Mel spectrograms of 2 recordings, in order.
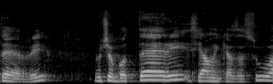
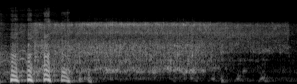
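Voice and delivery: breathy laugh; 5 semitones higher than usual. Real, not acted. Laughing at the toilet reveal.

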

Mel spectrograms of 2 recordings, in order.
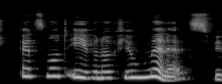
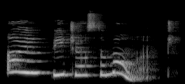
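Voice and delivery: higher, lighter voice for the kind stranger; gentle rescuer voice; 12 semitones higher than usual. Acted. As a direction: offer your name brightly, a little quicker. Narrator voices Aziraphale.

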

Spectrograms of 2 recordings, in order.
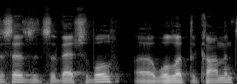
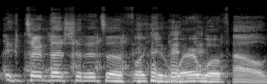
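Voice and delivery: laughing; 6 semitones higher, 6 dB louder than usual. Real, not acted. Laughing through the remark.

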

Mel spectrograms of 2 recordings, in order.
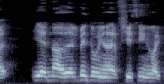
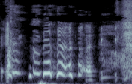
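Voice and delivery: squealing high laugh; real squeal of laughter. Real, not acted. Laughing at the quote.

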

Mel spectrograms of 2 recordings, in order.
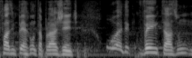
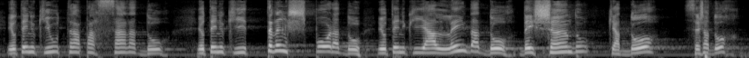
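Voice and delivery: louder, slow emphatic sermon lines; forceful preaching; 6 dB louder, slower than usual. Acted. Spiritist speaker urging listeners to face pain, loud and slow. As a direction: drive each phrase home from the pulpit.

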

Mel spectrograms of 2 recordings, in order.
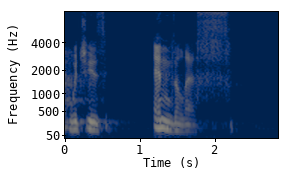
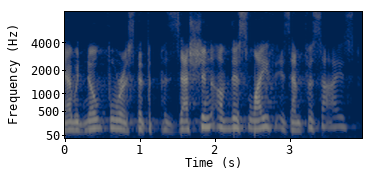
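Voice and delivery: usual speaking voice

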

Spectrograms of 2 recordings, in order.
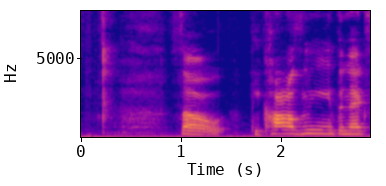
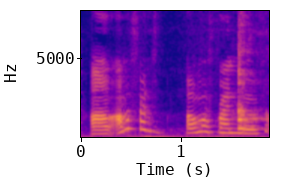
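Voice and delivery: higher, louder, overly polite caller; sweet phone voice; 5 semitones higher, 4 dB louder than usual. Retold or imitated. Calling the guy's mom pretending to be a friend, fake-sweet voice. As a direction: put on a sweet innocent phone voice.

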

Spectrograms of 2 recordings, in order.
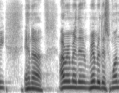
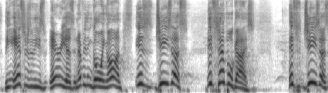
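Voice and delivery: high, driving preacher delivery building in force; impassioned preaching; 5 semitones higher, 3 dB louder than usual. Real, not acted. Preacher calling ordinary people to say yes, impassioned preaching. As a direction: drive each phrase home to the congregation.

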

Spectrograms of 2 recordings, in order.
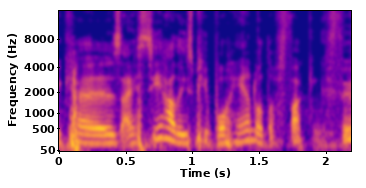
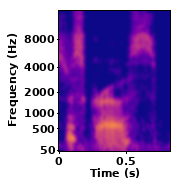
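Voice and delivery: softer trailing repeat; quiet echo; 13 semitones lower, 13 dB quieter than usual. Real, not acted. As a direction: let it fall away under the breath. Repeats the phrase, fading.

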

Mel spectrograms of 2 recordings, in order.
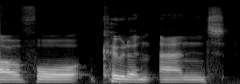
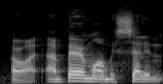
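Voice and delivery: ordinary delivery

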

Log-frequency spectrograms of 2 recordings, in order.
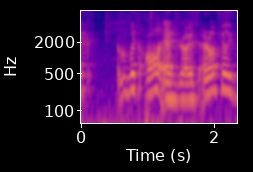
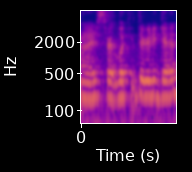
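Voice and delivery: ordinary talk

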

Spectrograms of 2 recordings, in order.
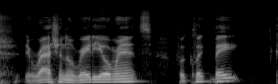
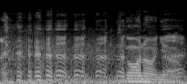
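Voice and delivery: high, slow, loud greeting; drawn-out hype greeting; 10 semitones higher, 9 dB louder, much slower than usual. Acted. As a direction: stretch out the hello to the crowd. Host greets listeners, drawn out.

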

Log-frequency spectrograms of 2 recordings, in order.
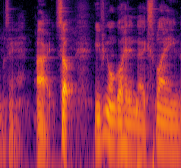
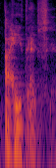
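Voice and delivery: whispered under the breath; whispered aside; 14 dB quieter than usual. Real, not acted. Muttered aside before laughing.

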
